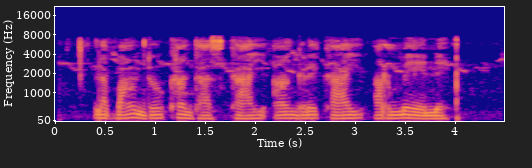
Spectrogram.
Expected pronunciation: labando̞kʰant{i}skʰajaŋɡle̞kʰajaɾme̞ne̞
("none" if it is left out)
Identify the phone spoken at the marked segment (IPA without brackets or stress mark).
a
